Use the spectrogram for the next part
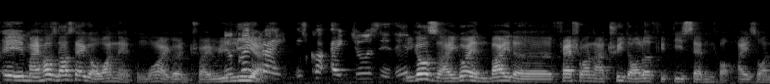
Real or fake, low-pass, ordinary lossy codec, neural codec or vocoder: real; none; none; none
